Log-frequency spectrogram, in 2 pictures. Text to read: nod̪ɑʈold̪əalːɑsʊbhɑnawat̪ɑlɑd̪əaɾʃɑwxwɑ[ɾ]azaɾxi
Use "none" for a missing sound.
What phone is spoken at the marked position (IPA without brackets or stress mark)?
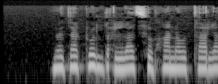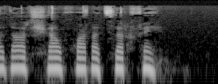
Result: ɾ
